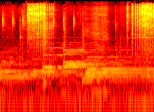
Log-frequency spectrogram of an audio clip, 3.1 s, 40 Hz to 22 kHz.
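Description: A torque wrench tightens a Bilstein B16 coilover on a BMW F80 M3, giving rapid ratcheting clicks in short bursts close up, mixed with metallic clinks and a steady tonal hum.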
